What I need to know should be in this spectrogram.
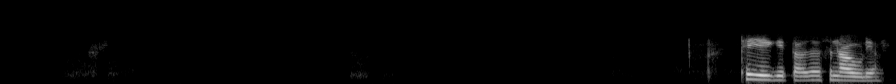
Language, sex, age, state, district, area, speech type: Dogri, female, 18-30, Jammu and Kashmir, Udhampur, rural, conversation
